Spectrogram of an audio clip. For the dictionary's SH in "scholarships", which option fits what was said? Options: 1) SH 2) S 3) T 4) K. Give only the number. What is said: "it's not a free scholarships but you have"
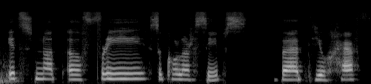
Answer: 2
